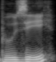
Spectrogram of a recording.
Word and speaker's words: Bouzy: And yes, it is pronounced Bouzy.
